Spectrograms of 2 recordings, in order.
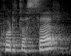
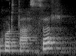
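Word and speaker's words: Cortázar: E, dakle, nije Kortasar, nego Kortasar.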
